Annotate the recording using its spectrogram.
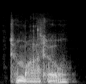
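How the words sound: It has another regional pronunciation.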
